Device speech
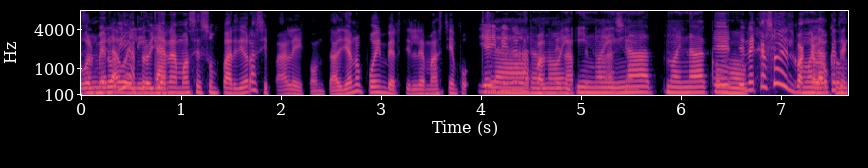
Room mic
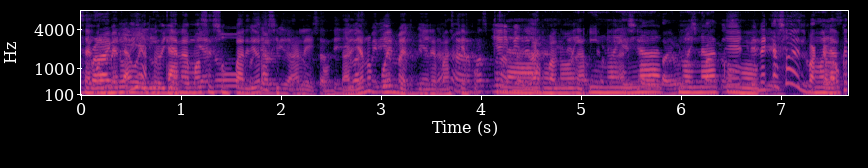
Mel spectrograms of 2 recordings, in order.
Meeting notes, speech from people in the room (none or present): present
